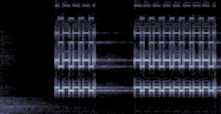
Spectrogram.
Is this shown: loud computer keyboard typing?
no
